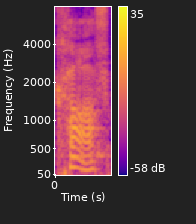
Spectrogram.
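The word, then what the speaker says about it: כף: The Hebrew consonant Kaf, when it lacks the Dagesh, is a ch sound that we'll talk about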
